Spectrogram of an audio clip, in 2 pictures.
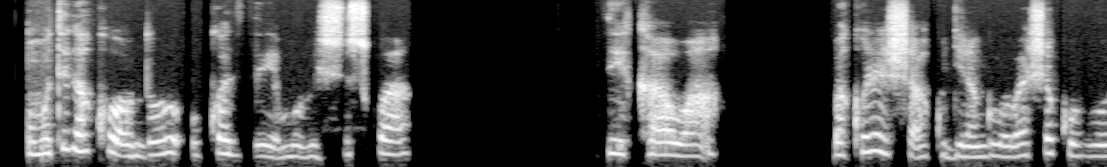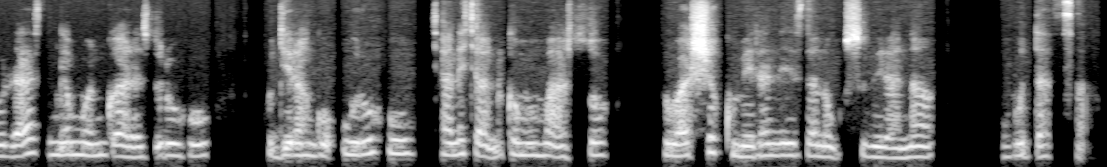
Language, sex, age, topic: Kinyarwanda, female, 18-24, health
